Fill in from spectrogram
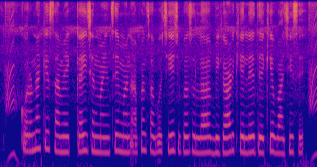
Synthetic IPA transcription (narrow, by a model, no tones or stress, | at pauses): koːɾoːnakesaːmekəid͡ʒʱənmaːɪnsemənə̰pənsəbut͡ʃiːd͡ʒbəslabɪɡaːɽkʰeled̪eːkʰebaːd͡ʒiseː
